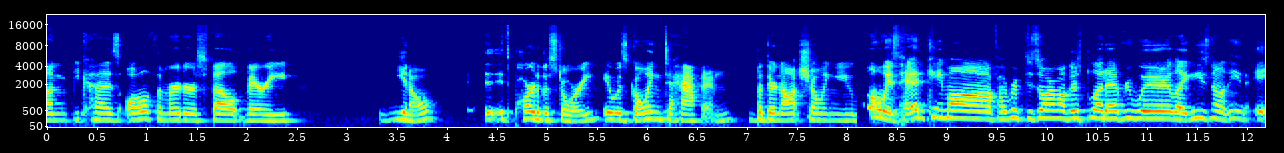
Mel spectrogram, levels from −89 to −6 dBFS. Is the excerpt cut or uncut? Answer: cut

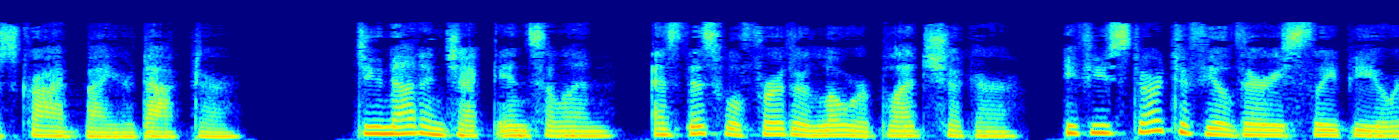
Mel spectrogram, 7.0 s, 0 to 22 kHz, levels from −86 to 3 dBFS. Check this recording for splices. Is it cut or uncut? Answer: cut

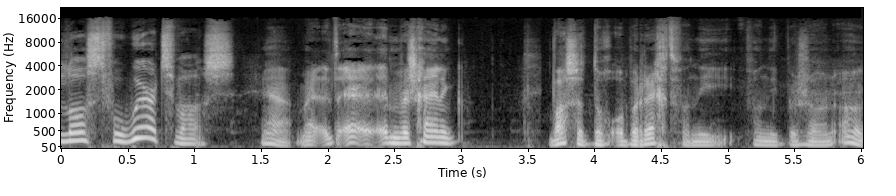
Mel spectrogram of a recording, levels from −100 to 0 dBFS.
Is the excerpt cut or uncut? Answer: cut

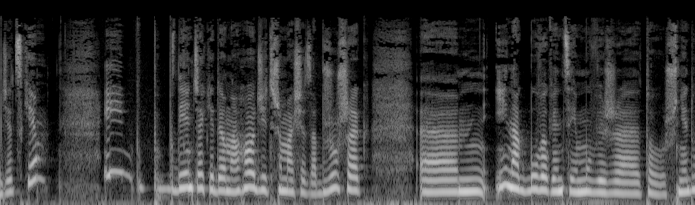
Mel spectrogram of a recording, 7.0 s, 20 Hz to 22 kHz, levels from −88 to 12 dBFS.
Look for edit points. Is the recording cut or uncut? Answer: cut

